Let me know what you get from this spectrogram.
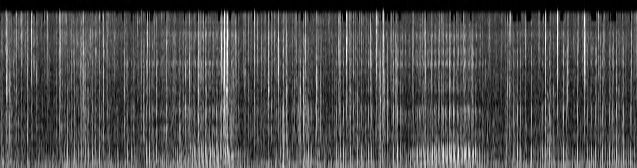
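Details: Cozy fireside purring from a cat: steady low rumble swelling and easing with each breath roughly every second or two, while burning logs snap and crackle loudly over it.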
